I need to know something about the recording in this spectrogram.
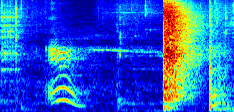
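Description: A partly filled plastic water bottle flipped and slamming down onto a tabletop about a second and a half in: one sharp, loud thud with a short ring, the bottle landing upright. Earlier, a short hummed vocal "mm" rising and falling in pitch.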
